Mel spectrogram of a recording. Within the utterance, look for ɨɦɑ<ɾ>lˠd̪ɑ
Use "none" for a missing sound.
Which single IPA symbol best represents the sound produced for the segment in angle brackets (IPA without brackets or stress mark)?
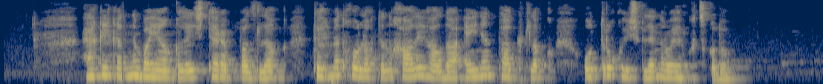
none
